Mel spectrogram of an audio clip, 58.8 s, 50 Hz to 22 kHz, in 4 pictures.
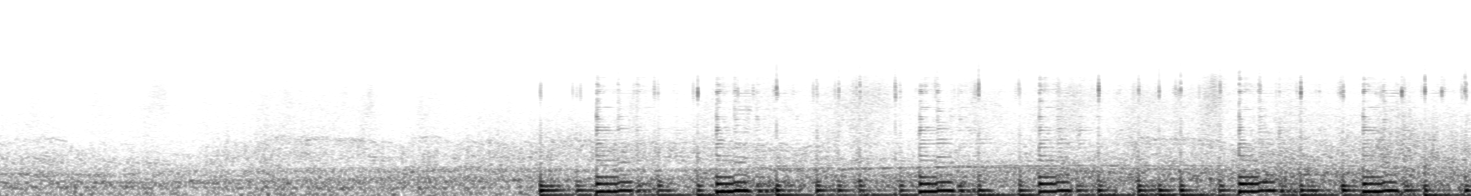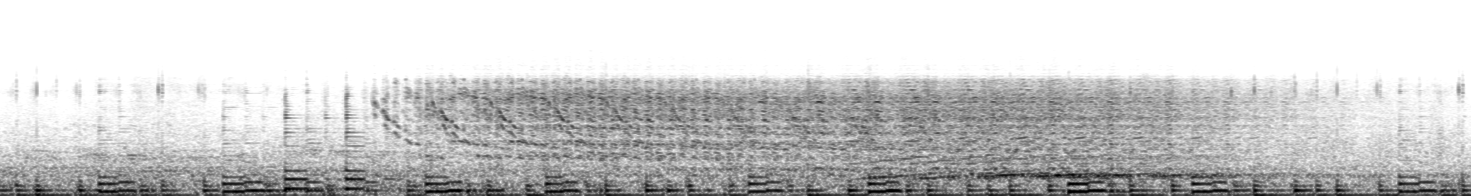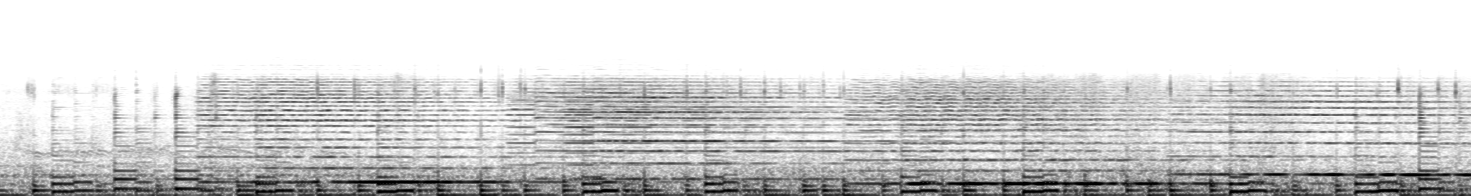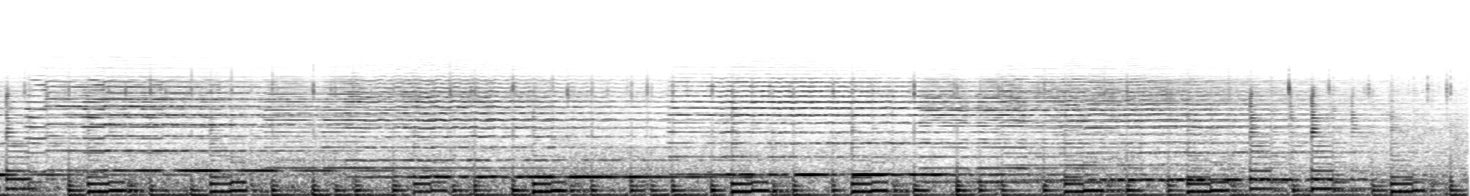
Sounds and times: Progressive rock: 0:18.2 - 0:29.3.

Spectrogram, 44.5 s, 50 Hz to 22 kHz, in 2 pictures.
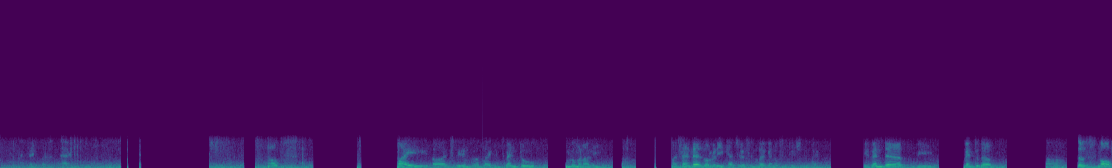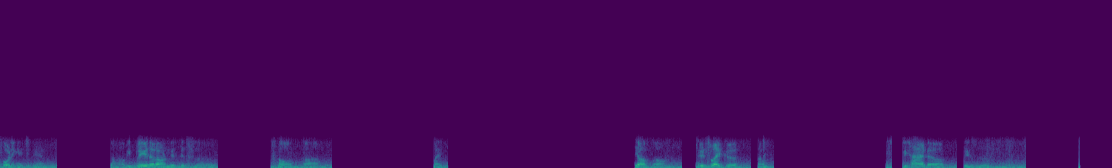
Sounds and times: Narration, monologue: 0:00.0 - 0:02.7, 0:04.2 - 0:06.3, 0:08.0 - 0:16.6, 0:17.3 - 0:20.2, 0:20.9 - 0:23.4, 0:24.5 - 0:26.6, 0:27.7 - 0:28.9, 0:30.9 - 0:31.2, 0:34.9 - 0:37.8, 0:40.0 - 0:42.8
Male speech, man speaking: 0:00.4 - 0:01.5, 0:05.4 - 0:05.6, 0:08.0 - 0:12.1, 0:13.4 - 0:16.4, 0:17.3 - 0:19.9, 0:20.9 - 0:23.2, 0:24.5 - 0:26.5, 0:27.7 - 0:28.7, 0:30.9 - 0:31.2, 0:35.0 - 0:35.6, 0:36.2 - 0:37.7, 0:40.3 - 0:42.1.

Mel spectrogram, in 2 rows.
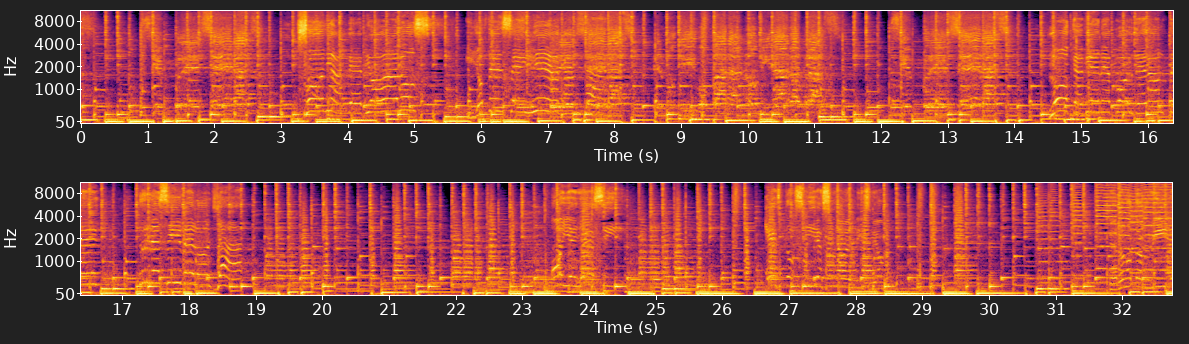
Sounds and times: Salsa music: 0:00.0 - 0:32.7.

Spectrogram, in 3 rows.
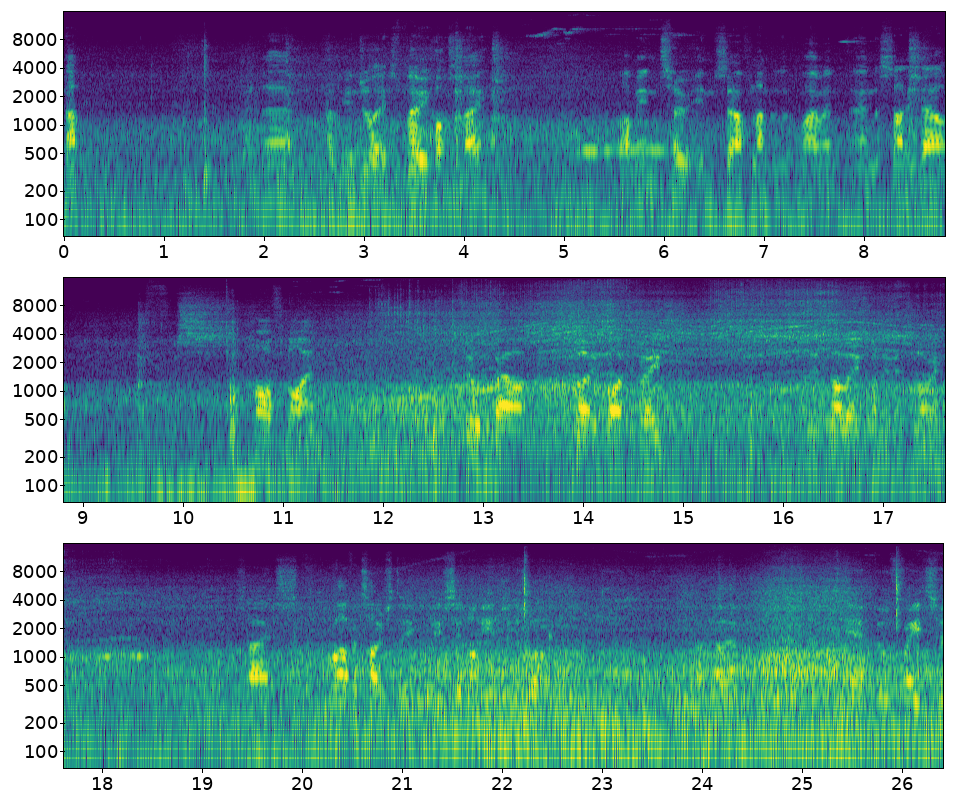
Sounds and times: Truck: 0:00.0 - 0:26.4
Speech: 0:02.0 - 0:04.3, 0:05.6 - 0:08.9, 0:09.9 - 0:11.4, 0:12.8 - 0:14.8, 0:16.2 - 0:17.6, 0:19.4 - 0:22.6, 0:24.0 - 0:24.4, 0:25.4 - 0:26.4.

